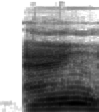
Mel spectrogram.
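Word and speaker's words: ऐं: में रखना है कि जो एंग है रिंग है क्लिंग है सब में ग का उच्चारण देना है जैसे एंग है ना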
